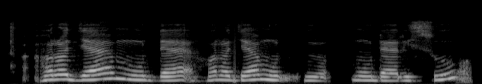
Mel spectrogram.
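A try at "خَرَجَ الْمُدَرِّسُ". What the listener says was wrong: Iya, khorojanya diwasal dengan alif lam, cara bacanya gimana? Khorojal, mudarisu.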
